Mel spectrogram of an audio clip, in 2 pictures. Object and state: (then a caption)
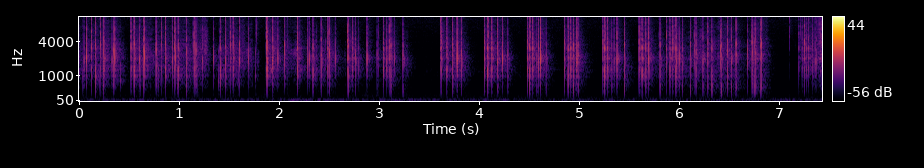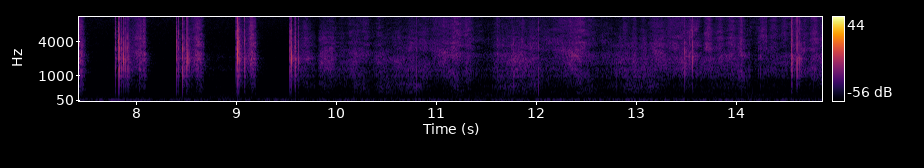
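Cardboard palette scratched and tapped. Long acrylic nails scratch and tap quickly across the printed cover of a small, flat, green cardboard eyeshadow palette, held closed in the hand. Dense, crisp clicks and scratchy bursts come in a rapid stream for the first ten seconds, then give way to softer, continuous rustling scratches.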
